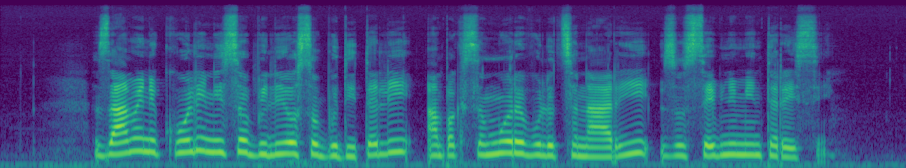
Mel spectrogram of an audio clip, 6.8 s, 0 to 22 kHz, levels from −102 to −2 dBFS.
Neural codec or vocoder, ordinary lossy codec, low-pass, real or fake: none; none; 19.8 kHz; real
